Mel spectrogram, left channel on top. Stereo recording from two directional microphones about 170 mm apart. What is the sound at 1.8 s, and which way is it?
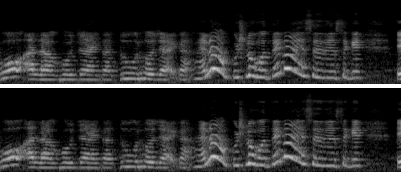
A woman's voice, 20° right (ahead or behind).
